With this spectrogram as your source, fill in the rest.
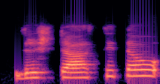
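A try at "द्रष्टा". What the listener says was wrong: ద్రష్ట Mataji, అది ద్రష్ట. నా వల్ల కూడా అలాగే తప్పయ్యేది. దృష్ట అని వచ్చేస్తుంది నాకు కూడా. ద్రష్ట even after practising many times also will do దృష్ట ఓన్లీ. ఇక్కడ ద్రష్ట అని వచ్చింది మరి. వ్యాకరణం అట్లా వస్తుంది.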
